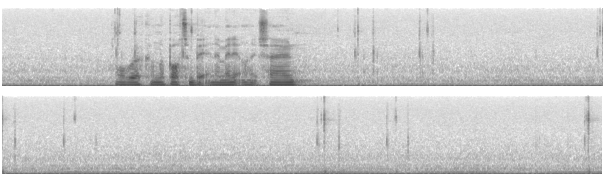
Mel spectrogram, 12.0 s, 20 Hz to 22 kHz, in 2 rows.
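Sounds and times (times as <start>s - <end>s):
steady low hum: 0.0s - 12.0s
computer mouse clicks: 3.3s - 4.4s, 5.9s - 6.9s, 9.1s - 10.2s, 11.8s - 12.0s.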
